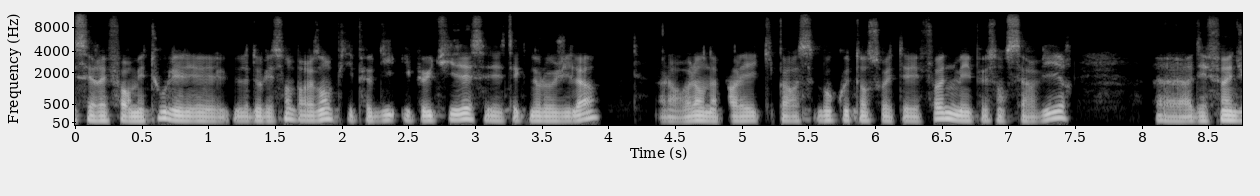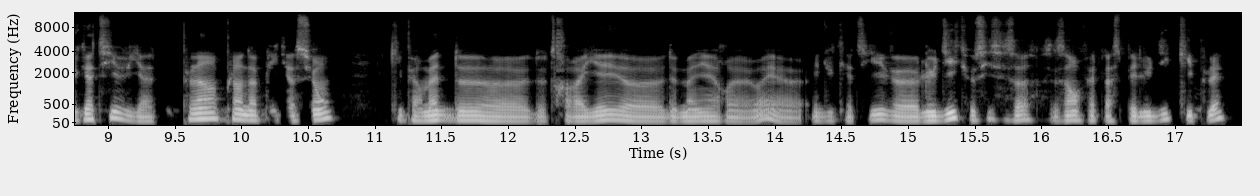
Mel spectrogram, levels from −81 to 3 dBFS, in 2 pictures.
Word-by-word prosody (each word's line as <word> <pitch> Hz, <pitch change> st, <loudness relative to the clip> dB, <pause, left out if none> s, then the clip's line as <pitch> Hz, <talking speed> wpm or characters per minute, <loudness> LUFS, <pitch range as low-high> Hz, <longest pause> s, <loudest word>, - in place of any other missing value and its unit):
ces 100 Hz, 0 st, +1 dB
réformes 95 Hz, -1 st, +3 dB
et 90 Hz, -, -2 dB
tout, 145 Hz, -, -1 dB
les 95 Hz, -6 st, +2 dB
l'adolescent, 90 Hz, +5 st, -1 dB
par 105 Hz, -3 st, -1 dB
exemple, 120 Hz, +5 st, +2 dB
il -, -, -4 dB
peut 95 Hz, -, -4 dB
di 105 Hz, +4 st, -1 dB
il 100 Hz, -, -6 dB
peut 100 Hz, -, 0 dB
utiliser 115 Hz, +5 st, +3 dB
ces 100 Hz, -5 st, -2 dB
technologies-là. 95 Hz, -, +1 dB, 0.5 s
Alors 85 Hz, -1 st, -4 dB
voilà, 90 Hz, +4 st, +3 dB
on 95 Hz, -, +3 dB
a -, -, +2 dB
parlé 95 Hz, +1 st, 0 dB
qu'il -, -, -19 dB
passe 90 Hz, -1 st, -3 dB
beaucoup 105 Hz, +1 st, 0 dB
de -, -, -13 dB
temps 100 Hz, -, +1 dB
sur 95 Hz, -1 st, -4 dB
les 90 Hz, -, -4 dB
téléphones, 110 Hz, +10 st, +1 dB
mais 105 Hz, -3 st, +5 dB
il 95 Hz, -, -1 dB
peut -, -, -6 dB
s'en -, -, -5 dB
servir, 115 Hz, -, -1 dB, 0.7 s
heu, -, -, -2 dB
à 90 Hz, -1 st, -1 dB
des 90 Hz, +1 st, -1 dB
fins 105 Hz, -, +2 dB
éducatives. 120 Hz, +7 st, +2 dB
Il 100 Hz, -, -3 dB
y 90 Hz, -, -2 dB
a 85 Hz, -, -2 dB, 0.2 s
plein 130 Hz, +2 st, +4 dB
plein 120 Hz, -3 st, +2 dB
d'applications 105 Hz, +5 st, 0 dB, 0.4 s
qui -, -, -8 dB
permettent 100 Hz, +2 st, +2 dB
de, 105 Hz, -, +1 dB, 0.5 s
heu, -, -, -4 dB
de 85 Hz, +2 st, -6 dB
travailler, 85 Hz, +5 st, 0 dB
heu, 85 Hz, -4 st, 0 dB
de 90 Hz, -, -2 dB
manière, 90 Hz, 0 st, -1 dB
heu, 80 Hz, -2 st, -3 dB
ouais, -, -, -1 dB, 0.3 s
éducative, 90 Hz, +5 st, -4 dB, 0.2 s
ludique 95 Hz, +12 st, +3 dB
aussi. 105 Hz, +6 st, -4 dB
C'est 110 Hz, -3 st, -10 dB
ça 105 Hz, +1 st, 0 dB
c'est -, -, -11 dB
ça, 100 Hz, -, +1 dB
en 105 Hz, -, +2 dB
fait, 100 Hz, 0 st, -6 dB
l'aspect 90 Hz, +1 st, -2 dB
ludique 95 Hz, +8 st, -1 dB
qui 100 Hz, -, -2 dB
plaît. 115 Hz, +7 st, 0 dB
95 Hz, 235 wpm, -23 LUFS, 90-110 Hz, 0.7 s, mais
